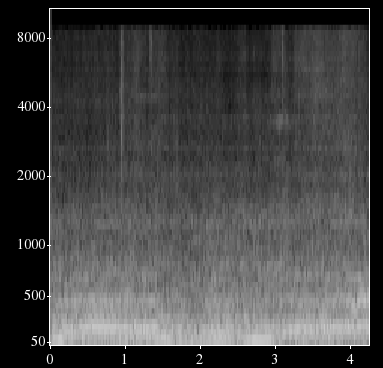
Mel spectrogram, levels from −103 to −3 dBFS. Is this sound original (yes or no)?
no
